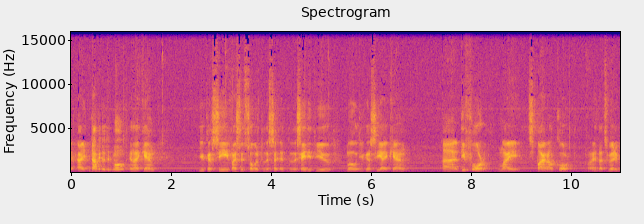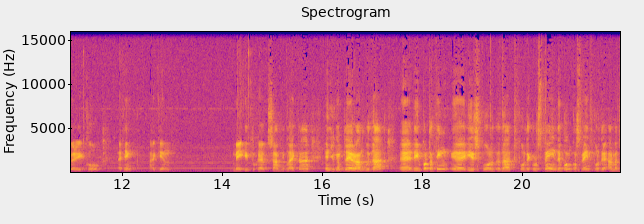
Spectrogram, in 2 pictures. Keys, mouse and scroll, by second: 0.7 Tab, 1.3-2.4 right drag, 3.8 z, 7.6-10.4 middle drag, 11.0-14.2 middle drag, 15.8-16.8 middle drag, 17.4-20.8 middle drag, 20.0 Tab, 20.8-21.9 right drag.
